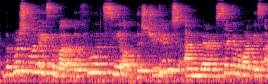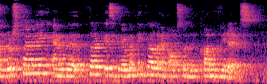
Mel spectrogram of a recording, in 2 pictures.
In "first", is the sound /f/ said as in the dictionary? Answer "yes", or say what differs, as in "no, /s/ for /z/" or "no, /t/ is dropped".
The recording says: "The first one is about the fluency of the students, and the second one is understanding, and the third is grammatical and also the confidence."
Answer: no, /p/ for /f/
